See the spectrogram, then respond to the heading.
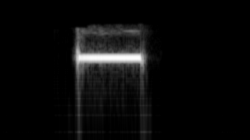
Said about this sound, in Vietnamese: quý khách vui lòng để lại lời nhắn sau tiếng bíp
